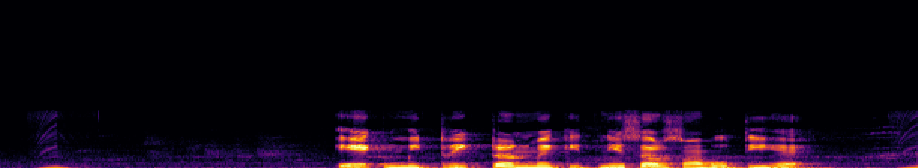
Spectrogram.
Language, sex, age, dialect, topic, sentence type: Hindi, female, 51-55, Marwari Dhudhari, agriculture, question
